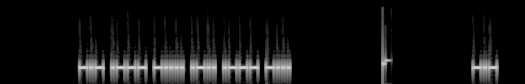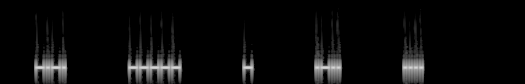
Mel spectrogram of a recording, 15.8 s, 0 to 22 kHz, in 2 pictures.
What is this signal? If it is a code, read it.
Morse code, heard as a keyed tone, about 29 wpm, spaced as for 13 wpm, 700 Hz. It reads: KJ6LJB KC0TLH
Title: USA Call Signs - 6 Characters - 8x Character Spacing - 30wpm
